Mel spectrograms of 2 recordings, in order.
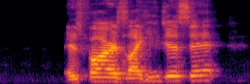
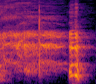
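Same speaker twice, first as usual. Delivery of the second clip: a high, airy, unvoiced laugh; breathy high laugh; 5 dB quieter than usual. Real, not acted. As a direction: let the laugh out on air. Laughs at the story.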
